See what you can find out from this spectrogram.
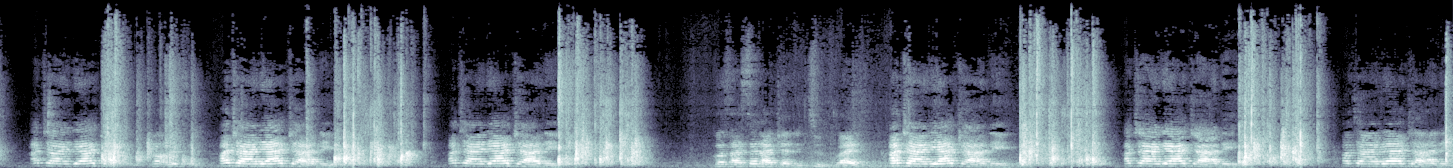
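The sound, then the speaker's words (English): An audience claps in rough unison on the spoken cue word "Achadi", with sharp, bright claps landing at irregular intervals. The loud bursts break through the voice of a speaker who leads them and keeps talking almost continuously over the claps. “Achadi means just clap.”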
